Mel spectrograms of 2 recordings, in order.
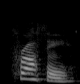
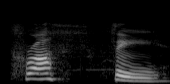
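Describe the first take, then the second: First: The word is said at normal conversational speed. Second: The word is said slowly and drawn out. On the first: "then at normal speed" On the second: "once slowly"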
